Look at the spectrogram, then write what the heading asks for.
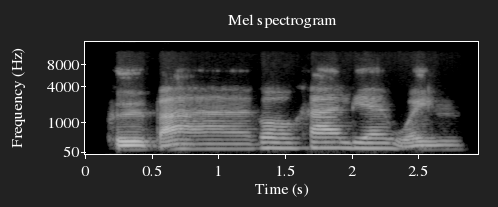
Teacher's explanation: tiene un sonido fuerte, como aspirado al principio de la palabra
